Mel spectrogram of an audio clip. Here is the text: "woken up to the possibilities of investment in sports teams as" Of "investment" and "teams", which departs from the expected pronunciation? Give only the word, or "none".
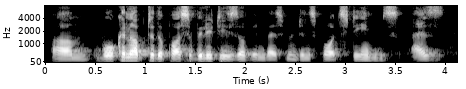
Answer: none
